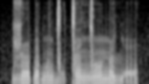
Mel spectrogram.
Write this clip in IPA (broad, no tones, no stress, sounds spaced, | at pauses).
ʐ ə˞ ɓ ɛ ɡʷ ɛ̃ ɡ͡ǀ ɛ̰ ǀ ɛ̃ ŋ͡ǀ õ n ə˞ ʎ ɛ̰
